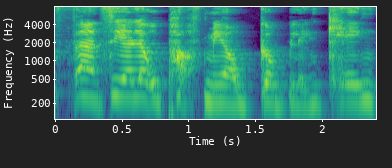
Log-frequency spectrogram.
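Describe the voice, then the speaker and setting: A woman puts on a growling character voice at a medium pitch. She keeps to a moderate pace. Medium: read story. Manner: wheedling, sly.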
